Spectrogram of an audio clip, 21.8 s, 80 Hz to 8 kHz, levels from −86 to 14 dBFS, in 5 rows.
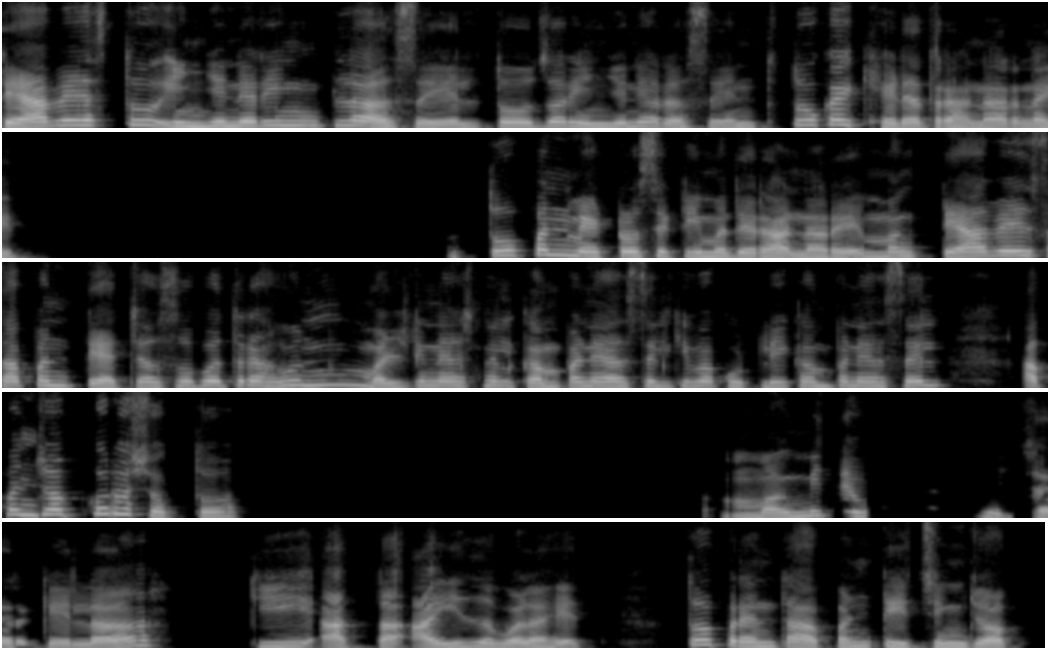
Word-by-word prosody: त्यावेळेस 295 +6 +6
तो 315 - +2
इंजिनिअरिंगला 265 +4 +2
असेल, 195 -1 0
तो 240 -1 +5
जर 255 -1 +3
इंजिनिअर 225 +1 +1
असेन, 195 +2 -4
तर 230 - -24
तो 315 0 0
काही 325 -1 +2
खेड्यात 230 -1 0
राहणार 170 -2 0
नाहीत. 165 -5 -2 2.0
तो 290 - +4
पण 315 -1 +3
मेट्रो 260 0 +4
सिटीमध्ये 240 -2 0
राहणार 170 -8 +2
आहे, 175 +3 +1
मग 250 +3 -1
त्यावेळेस 275 +3 +4
आपण 280 +1 +1
त्याच्यासोबत 250 +8 0
राहून 285 +2 +1 0.2
मल्टिनॅशनल 265 +4 -2
कंपन्या 250 +3 +1
असेल 250 +1 -3
किंवा 270 0 -2
कुठलीही 240 +2 -4
कंपनी 265 0 -2
असेल, 270 +2 -2 0.4
आपण 330 -2 +2
जॉब 335 -1 +4
करू 370 -1 +2
शकतो. 245 -1 -2 2.2
मग 225 +1 +2
मी 265 +3 -1
तेवढाच 265 +7 -8 0.2
विचार 180 -2 -4
केला 185 +5 +1 0.5
की 240 +1 -3
आता 170 +6 -2
आईजवळ 200 -2 0
आहेत 175 +4 -1 0.5
तोपर्यंत 260 -7 +1
आपण 225 +3 +1
टीचिंग 220 -1 0
जॉब 200 +2 +3
245 Hz, 135 wpm, -22 LUFS, 215-270 Hz, 2.2 s, त्यावेळेस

